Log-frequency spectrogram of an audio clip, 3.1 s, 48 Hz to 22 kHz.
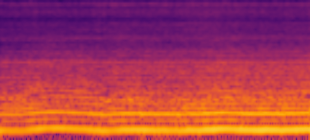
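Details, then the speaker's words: Small 800-watt Blackridge inverter generator hunting from a fuel problem: an uneven drone whose pitch and loudness climb as it surges. Fuel contains some 2-stroke oil; injector cleaner is planned. "Okay, so the fuel's definitely an issue. As you can hear, it's surging and carrying"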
